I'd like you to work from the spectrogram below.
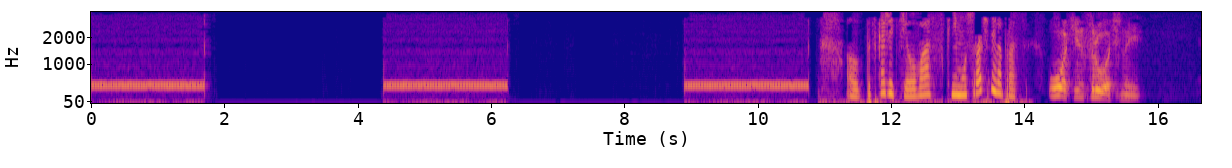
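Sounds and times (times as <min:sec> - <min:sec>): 
telephone ringback tone while a call waits to be answered: 0:00.0 - 0:01.7, 0:04.4 - 0:06.3, 0:08.9 - 0:10.8
speech: 0:11.4 - 0:15.8.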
